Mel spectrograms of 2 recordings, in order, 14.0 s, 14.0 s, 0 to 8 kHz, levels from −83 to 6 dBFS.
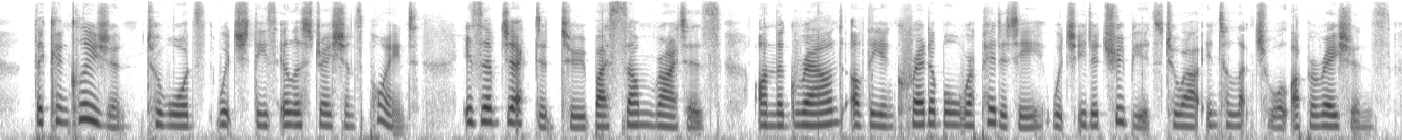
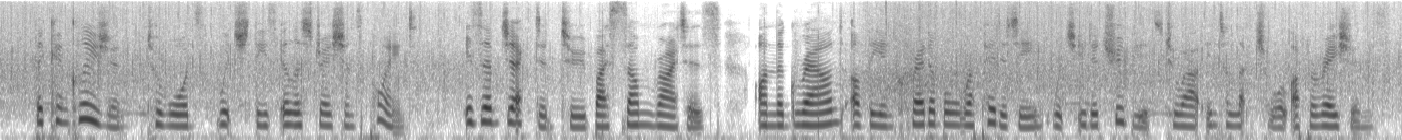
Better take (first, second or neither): first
